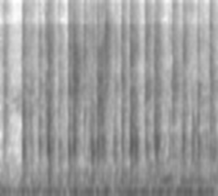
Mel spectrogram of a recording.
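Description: A rapid, irregular run of sharp clicks or taps, several a second.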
